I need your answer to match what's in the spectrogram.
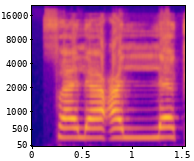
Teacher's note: کلمت فلعلک میں فا پہ لام پہ اور عین پہ تینوں پہ زبر ہے، تو ہم یہ تینوں زبر کو برابر سے ادا کریں گے۔ حرف اللام کو 2 حرف کے برابر پڑھیں گے کیونکہ اس پہ تشدید ہے۔ کلمت باخع کے آخری میں حرف العین پہ تنوین پیش ہے، پھر حرف النون ہے۔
